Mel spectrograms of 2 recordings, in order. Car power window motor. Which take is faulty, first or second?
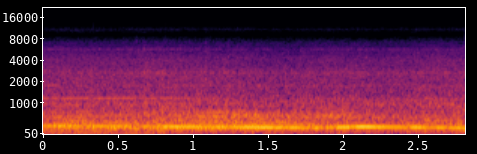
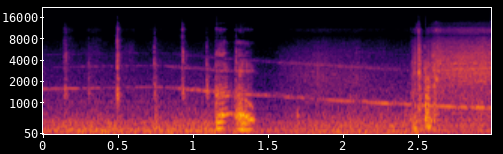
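first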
